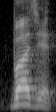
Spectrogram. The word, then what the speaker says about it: budget: 이런 식으로 읽어 주세요 버드 지이나 버드 아 아니야 에다 강세를 세게 찍고 buget는 거의 발음이 잘 안요 거의 없듯이 한번 해볼게요 buget buet there you go 자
